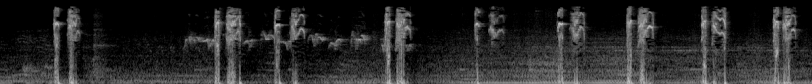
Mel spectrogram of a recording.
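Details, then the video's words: Male blue-crowned hanging parrot in lively song: loud, high sharp chips and squeaky doubled notes delivered every half second or so, mixed with brief twittering warbles, over a quiet hum. "burung serindit jantan gacor"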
